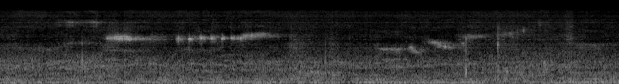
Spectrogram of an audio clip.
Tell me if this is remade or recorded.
remade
